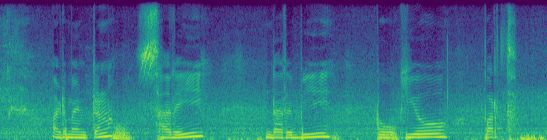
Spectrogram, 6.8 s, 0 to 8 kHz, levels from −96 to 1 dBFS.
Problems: background sounds at intervals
